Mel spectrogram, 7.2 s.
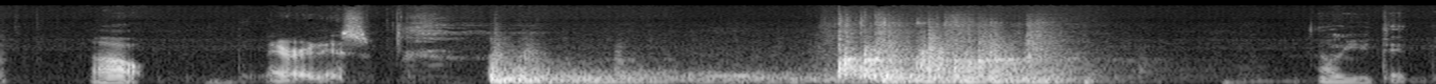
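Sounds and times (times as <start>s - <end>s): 
speech: 0.5s - 0.8s, 1.3s - 3.2s, 4.2s - 5.3s, 6.6s - 7.1s
bowling pins getting knocked over: 2.4s - 5.8s.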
